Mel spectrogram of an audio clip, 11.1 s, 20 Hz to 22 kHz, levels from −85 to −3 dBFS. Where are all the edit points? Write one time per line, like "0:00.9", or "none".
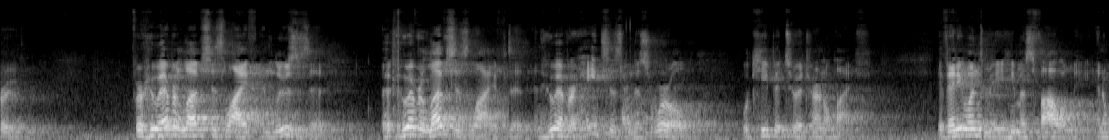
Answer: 0:05.1
0:06.2
0:09.8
